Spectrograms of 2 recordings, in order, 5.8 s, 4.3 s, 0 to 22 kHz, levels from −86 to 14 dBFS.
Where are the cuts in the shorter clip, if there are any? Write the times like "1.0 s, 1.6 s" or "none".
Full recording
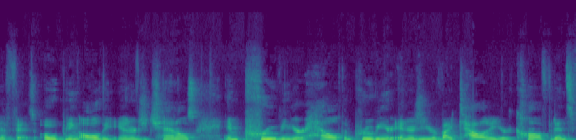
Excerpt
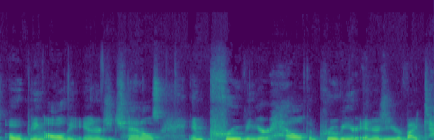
none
